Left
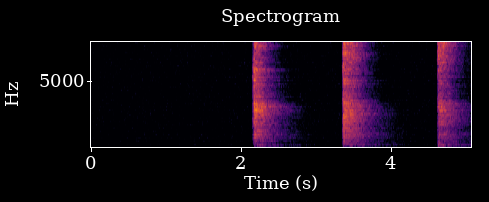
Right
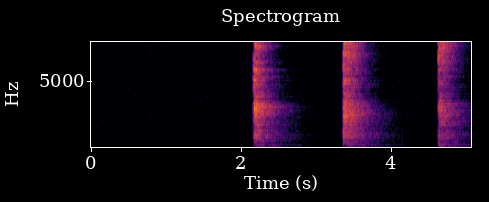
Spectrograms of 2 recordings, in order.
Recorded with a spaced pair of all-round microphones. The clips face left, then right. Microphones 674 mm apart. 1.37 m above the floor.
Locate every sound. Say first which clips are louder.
2.1 s a hiss: even; 45° left (ahead or behind), 1.6 m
